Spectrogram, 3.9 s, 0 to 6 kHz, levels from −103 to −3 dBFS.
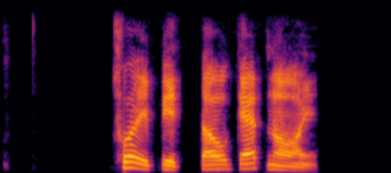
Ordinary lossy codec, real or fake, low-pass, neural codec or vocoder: none; fake; 5.4 kHz; codec, 16 kHz, 4 kbps, FreqCodec, larger model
